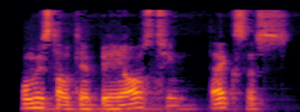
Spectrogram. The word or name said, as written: Texas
